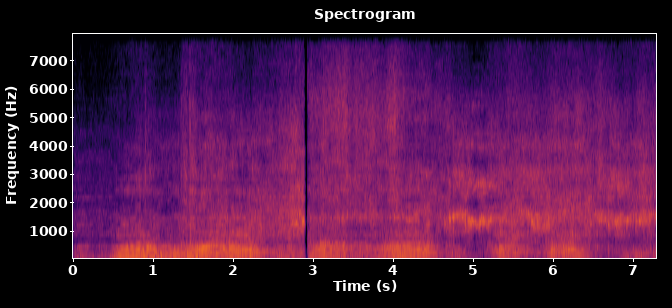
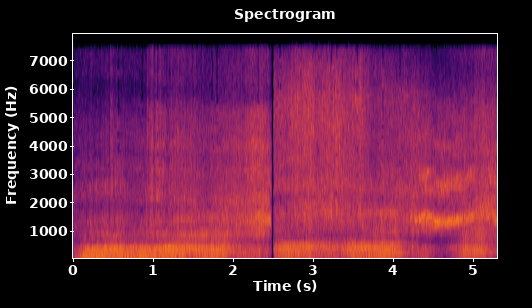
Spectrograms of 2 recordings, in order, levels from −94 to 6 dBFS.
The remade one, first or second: first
